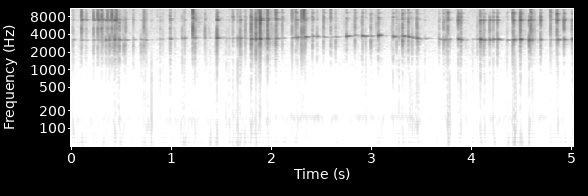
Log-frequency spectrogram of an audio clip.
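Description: Long nails tap and scratch the faces of a small, handheld dark green glass perfume bottle with a cap. The result is a quick, continuous run of bright, dry clicks and scrapes with almost no ring, carrying a thin, steady glassy tone around 3.4 kHz.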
